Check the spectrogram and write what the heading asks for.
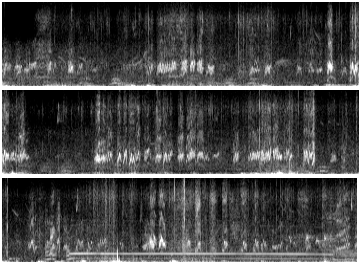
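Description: A flock of crested finchbills calling, with repeated short chattering calls while they feed, among low thumps and knocks close by. In the last four seconds a steady, unwavering tone runs under the calls.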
